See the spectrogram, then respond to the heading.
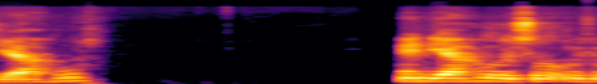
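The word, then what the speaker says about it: יָהוּ: So what happens is that this V would change to U, and the syllable would like this. This syllable is now in an open. It's open, so it becomes long, and it's Yahoo.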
